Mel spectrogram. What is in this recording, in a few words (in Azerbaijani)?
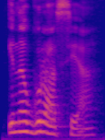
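"inauqurasiya", Azerbaijani; Orfoqrafiya Lüğəti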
